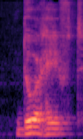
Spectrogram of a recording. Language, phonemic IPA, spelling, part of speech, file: Dutch, /ɦeːft/, doorheeft, verb, Nl-doorheeft.ogg
- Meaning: inflection of doorhebben: 1. third-person singular dependent-clause present indicative 2. second-person (u) singular dependent-clause present indicative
